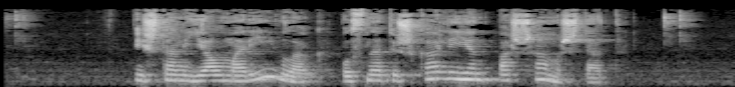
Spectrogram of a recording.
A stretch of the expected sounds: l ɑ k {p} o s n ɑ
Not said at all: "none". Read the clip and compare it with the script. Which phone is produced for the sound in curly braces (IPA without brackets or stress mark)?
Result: p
